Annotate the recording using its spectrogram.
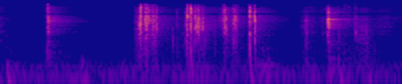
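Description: A shiny foil trading-card pack crinkling as it is picked up and handled, in a quick cluster of sharp crackles about a second in, with a few more near the end.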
